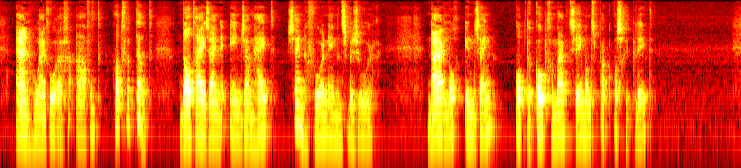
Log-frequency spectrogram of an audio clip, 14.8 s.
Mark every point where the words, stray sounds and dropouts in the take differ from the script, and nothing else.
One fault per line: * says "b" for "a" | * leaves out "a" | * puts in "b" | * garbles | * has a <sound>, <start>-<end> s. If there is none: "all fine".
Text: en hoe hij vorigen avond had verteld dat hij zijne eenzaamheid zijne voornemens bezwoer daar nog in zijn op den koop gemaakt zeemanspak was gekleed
all fine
